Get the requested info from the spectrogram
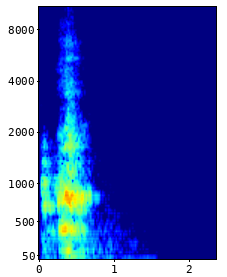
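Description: A short breathy vocal sound from a woman, under a second long, at the very start, then silence.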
